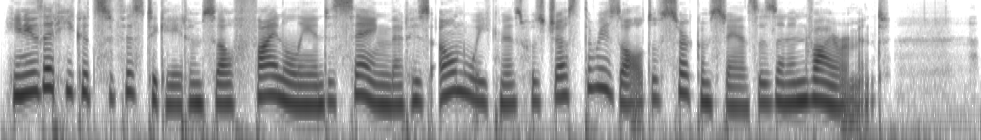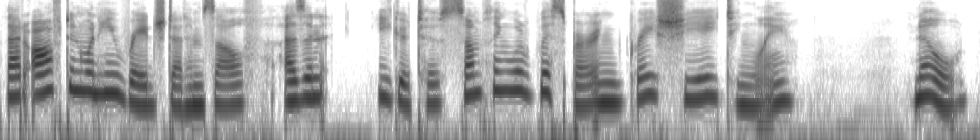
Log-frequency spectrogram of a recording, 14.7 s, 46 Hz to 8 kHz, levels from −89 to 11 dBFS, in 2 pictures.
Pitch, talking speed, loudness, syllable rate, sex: 215 Hz, 150 wpm, -20 LUFS, 5.2 syllables/s, female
